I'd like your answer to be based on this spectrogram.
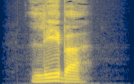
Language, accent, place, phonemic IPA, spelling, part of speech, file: German, Germany, Berlin, /ˈleːbɐ/, Leber, noun, De-Leber.ogg
- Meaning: 1. liver 2. someplace deep within one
